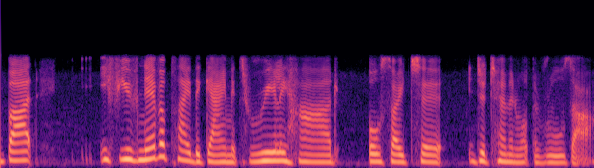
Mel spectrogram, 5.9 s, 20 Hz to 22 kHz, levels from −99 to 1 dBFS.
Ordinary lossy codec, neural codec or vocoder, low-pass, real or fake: Opus, 24 kbps; none; 5.4 kHz; real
